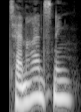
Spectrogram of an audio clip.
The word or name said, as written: tandrensning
